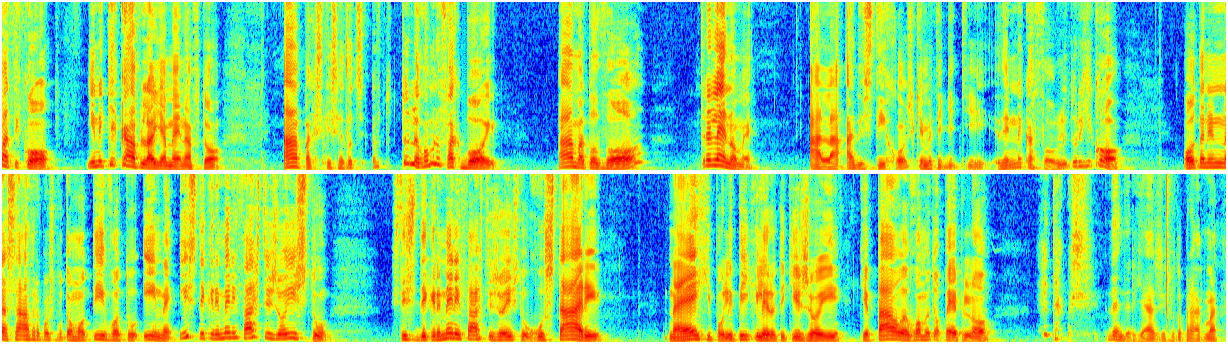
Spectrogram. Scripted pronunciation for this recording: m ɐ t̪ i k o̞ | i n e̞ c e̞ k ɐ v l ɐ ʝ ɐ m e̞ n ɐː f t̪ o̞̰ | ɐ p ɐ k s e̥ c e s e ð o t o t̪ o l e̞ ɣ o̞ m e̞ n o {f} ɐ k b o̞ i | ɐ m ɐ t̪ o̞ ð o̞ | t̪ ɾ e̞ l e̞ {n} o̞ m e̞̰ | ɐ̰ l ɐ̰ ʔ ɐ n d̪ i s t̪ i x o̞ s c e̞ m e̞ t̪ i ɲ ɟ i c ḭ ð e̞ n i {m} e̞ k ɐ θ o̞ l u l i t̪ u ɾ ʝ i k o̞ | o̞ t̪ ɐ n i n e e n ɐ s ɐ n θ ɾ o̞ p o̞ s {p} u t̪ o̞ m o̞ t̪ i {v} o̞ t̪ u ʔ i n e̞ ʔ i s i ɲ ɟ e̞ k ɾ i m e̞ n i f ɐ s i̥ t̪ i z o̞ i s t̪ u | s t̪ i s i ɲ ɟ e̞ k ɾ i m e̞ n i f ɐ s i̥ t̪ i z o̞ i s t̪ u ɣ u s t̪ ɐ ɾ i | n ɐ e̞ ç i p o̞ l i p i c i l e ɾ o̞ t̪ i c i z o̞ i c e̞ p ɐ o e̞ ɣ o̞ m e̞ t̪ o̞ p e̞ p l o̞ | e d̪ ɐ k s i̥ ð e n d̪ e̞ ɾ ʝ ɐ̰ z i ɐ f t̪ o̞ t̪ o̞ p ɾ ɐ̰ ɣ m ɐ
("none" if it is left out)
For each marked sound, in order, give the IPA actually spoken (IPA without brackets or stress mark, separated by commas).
f, n, n, p, v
